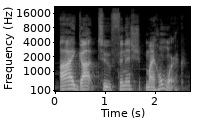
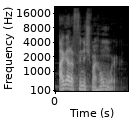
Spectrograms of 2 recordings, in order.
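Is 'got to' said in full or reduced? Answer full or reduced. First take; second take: full; reduced. First: Both words of 'got to' are said fully. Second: 'Got to' is blended into one word, 'gotta'. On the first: "Instead of saying" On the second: "got to turns into gotta"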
